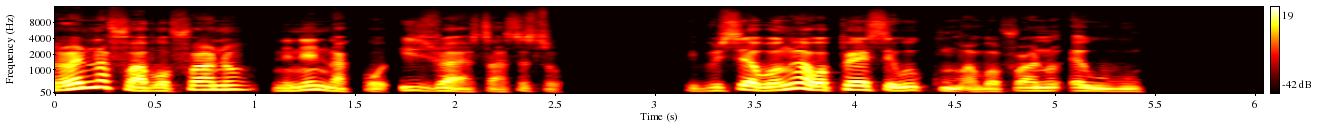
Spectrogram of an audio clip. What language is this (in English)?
Akan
